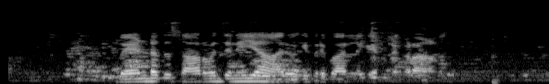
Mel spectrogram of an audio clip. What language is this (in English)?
Malayalam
